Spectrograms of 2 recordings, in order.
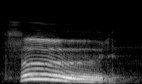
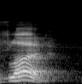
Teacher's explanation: food long oo sound and flood short a sound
